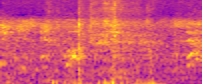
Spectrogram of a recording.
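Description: Handling noise: a few soft knocks and rustles as a plastic disc case is moved about, with faint snatches of a child's voice.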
